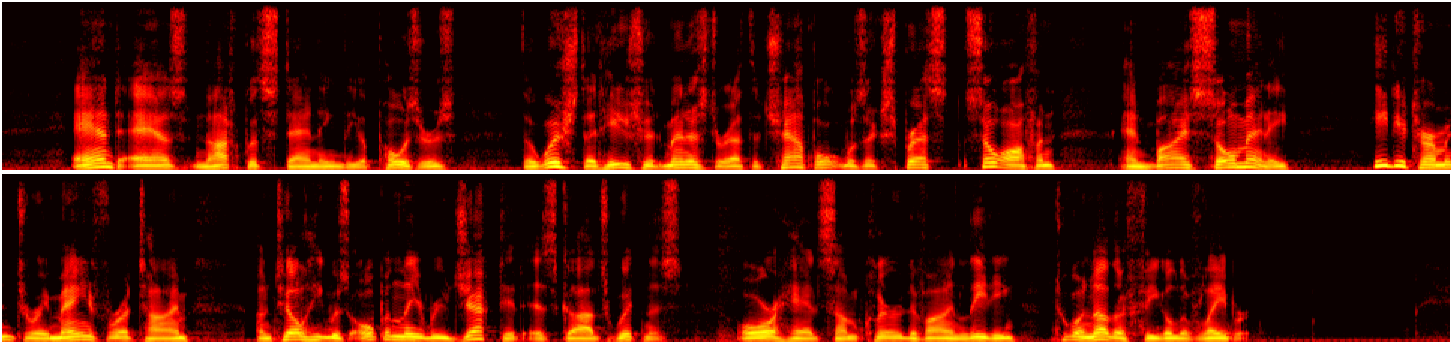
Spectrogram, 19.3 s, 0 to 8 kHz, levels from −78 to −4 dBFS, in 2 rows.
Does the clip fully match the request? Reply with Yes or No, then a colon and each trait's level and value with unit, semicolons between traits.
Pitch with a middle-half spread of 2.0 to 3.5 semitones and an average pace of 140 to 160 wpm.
No: average, 5.2 semitones; average, 150 wpm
